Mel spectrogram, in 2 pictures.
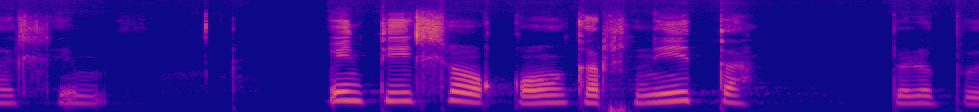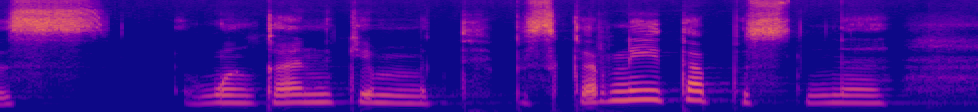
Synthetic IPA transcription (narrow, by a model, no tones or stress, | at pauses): ɬi | wint̪iɬaqoŋkaɾnit̪a | peɾopes | waŋkankimat̪peskaɾnit̪apesna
